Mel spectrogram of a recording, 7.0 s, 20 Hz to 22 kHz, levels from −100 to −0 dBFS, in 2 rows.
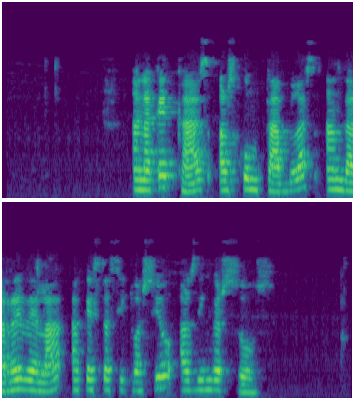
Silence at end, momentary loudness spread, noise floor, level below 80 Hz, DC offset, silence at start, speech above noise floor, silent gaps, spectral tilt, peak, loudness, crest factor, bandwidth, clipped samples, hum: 0.9 s; 9 LU; -81 dBFS; -68 dBFS; under 0.1%; 1.3 s; 58 dB; none; -4 dB/octave; -4 dBFS; -24 LUFS; 20 dB; 10 kHz; under 0.1%; none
